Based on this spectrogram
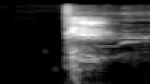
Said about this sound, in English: Bless you. Thank you so much. Sorry. Bless you.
